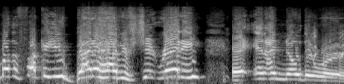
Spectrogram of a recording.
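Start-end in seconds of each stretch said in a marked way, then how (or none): 0.0-2.1 mock, high-pitched, loud hollering. Retelling how the women behind the counter cussed at customers: imitating women yelling and cussing. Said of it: "they were yelling, hollering, cussing at all of us".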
